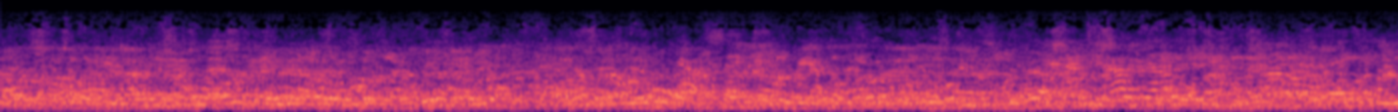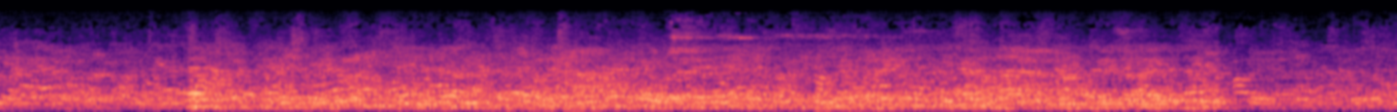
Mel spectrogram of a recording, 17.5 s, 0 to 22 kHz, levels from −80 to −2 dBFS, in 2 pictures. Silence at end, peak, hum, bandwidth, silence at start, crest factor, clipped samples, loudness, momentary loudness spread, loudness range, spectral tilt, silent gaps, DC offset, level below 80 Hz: 0 s; -4 dBFS; none; 14.5 kHz; 0 s; 18 dB; under 0.1%; -21 LUFS; 6 LU; 5 LU; -5 dB/octave; none; under 0.1%; -58 dBFS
